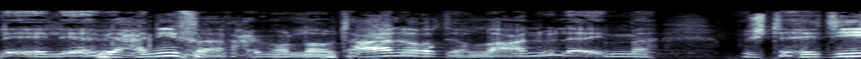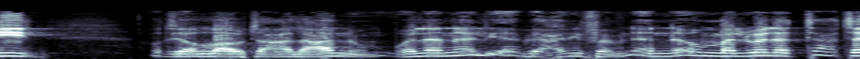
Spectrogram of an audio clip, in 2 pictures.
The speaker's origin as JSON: {"language": "Arabic", "region": "Levant", "country": "Syria", "said": "المرأة الحرة اللي احنا عندنا في الشام"}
